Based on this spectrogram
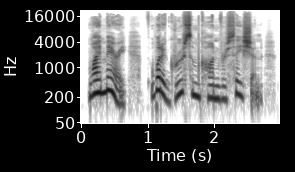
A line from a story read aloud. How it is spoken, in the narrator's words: cried Mrs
